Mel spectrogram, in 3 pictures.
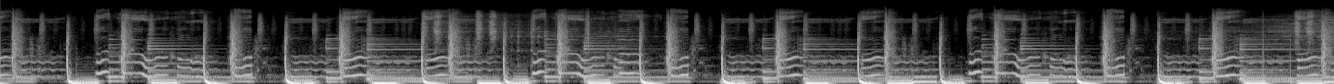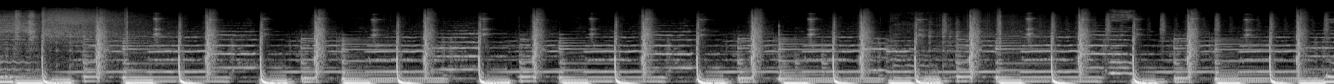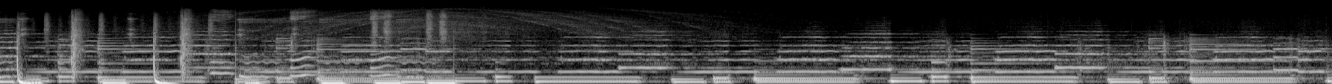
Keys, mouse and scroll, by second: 16.1 shift+click, 16.7 right click, 21.1 right click, 24.0 ctrl+=, 24.2 ctrl+=, 24.4 ctrl+=, 24.5 ctrl+=, 25.1 space, 27.2 ctrl+=, 27.3 ctrl+=, 27.7 space, 28.8-31.3 typing, 33.1 typing, 34.3-36.0 typing, 37.9 typing, 39.1-40.0 typing.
